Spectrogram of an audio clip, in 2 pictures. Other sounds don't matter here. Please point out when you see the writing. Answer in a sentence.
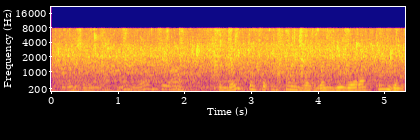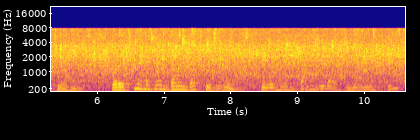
The writing can be heard from 0.0 to 4.6 s.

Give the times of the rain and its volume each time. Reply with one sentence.
You can hear the rain from 0.0 to 10.5 s, at a steady volume.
